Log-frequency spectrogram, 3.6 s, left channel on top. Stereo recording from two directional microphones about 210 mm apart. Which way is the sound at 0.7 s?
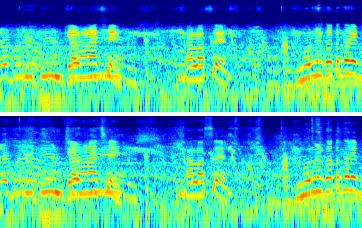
20° right (ahead or behind).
